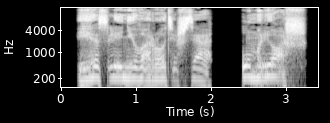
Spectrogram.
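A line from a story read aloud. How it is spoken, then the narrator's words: Growled. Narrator (Russian): прорычала охотница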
